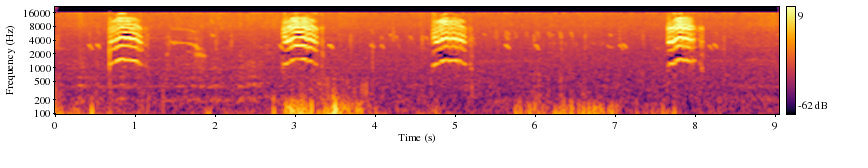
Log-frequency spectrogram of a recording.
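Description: A bird of prey gives sharp, repeated calls.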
